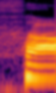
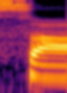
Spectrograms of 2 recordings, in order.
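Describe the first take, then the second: First: "সা" with a very light th-like start, long aa; হালকা সিটি. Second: "সা" with a strong sharp whistling s; জোরে সিটি, ভুল. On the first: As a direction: begin "সা" without any sharp hiss. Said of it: "একবারে হালকা হবে". ("সা" একদম হালকা সিটিতে) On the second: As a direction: overdo the sibilant at the start of "সা". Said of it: "এভাবে সিটি জোরে হয়ে যাচ্ছে". ("সা" জোরে সিটি দিয়ে) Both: Shown as a demonstration.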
